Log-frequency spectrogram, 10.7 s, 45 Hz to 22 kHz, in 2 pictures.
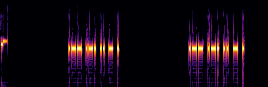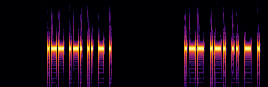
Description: Morse code, heard as a keyed tone, about 37 wpm, 700 Hz. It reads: WRITE WRITE WRITE WRITE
